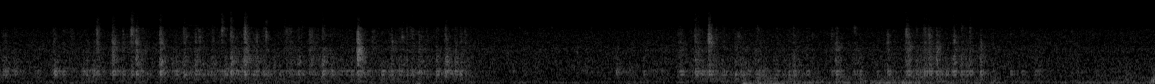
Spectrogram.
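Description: Rain from a hurricane pattering in irregular gusts of sharp taps, coming in two waves of several seconds each with a short lull between them.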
